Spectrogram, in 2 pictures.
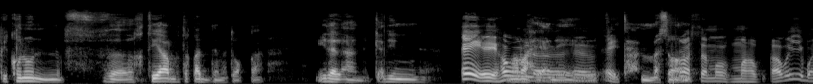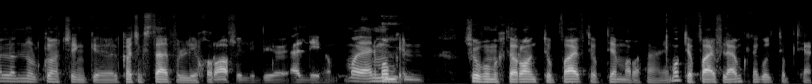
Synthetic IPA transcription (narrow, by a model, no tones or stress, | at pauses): b̥jakuːnuːn | xt̪ɪjɑːɾˤmʊt̪aqɑd̪ːɪmʊt̪wɑqːɑʕ | ʔɪlalʔaːnɡ̥aʕd̪iːn | ʔiːʔiːɦʊwːɾˤɑjaʕniʔiːɪt̪ħamːasuːasanmumahʊbqɑwiwalːaʔɪnːulkoːt͡ʃɪŋɡɪlkoːt͡ʃɪŋɡst̪aːflːixʊɾˤɑːfilːibʕalːiːhʊmːjaʕnimʊmmkɪn | ʃuːfhʊmjɪxt̪ɑːɾˤuːnt̪obfaːjvt̪ob̚t̪eːnmɑrˤːɑθa̰ːnjamʊt̪obfaːjflamʊmkɪnʔaɡuːlt̪ob̥̚t̪ʰeːn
